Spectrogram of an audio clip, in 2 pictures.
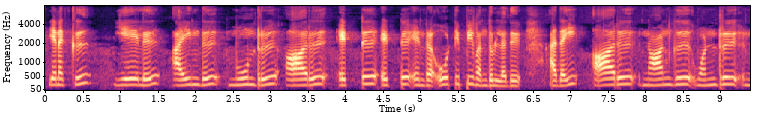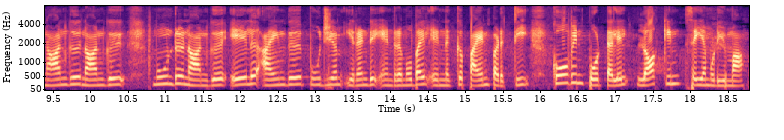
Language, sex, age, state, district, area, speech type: Tamil, male, 45-60, Tamil Nadu, Krishnagiri, rural, read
